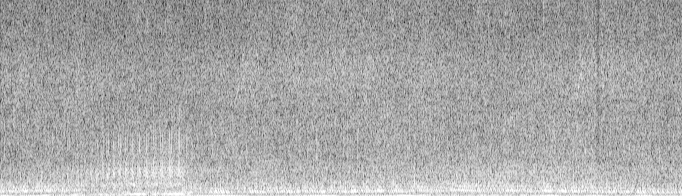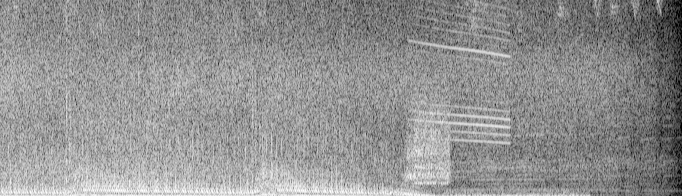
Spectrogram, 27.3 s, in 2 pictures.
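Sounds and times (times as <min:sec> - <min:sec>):
Saleen S331 Supercab truck: 0:00.0 - 0:27.2.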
